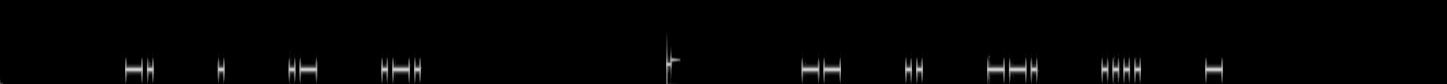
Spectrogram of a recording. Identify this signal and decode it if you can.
Morse code, heard as a keyed tone, about 22 wpm, spaced as for 10 wpm, 700 Hz. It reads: NEAR MIGHT
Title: 4x Character Spacing - Top 500 Words - 22wpm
